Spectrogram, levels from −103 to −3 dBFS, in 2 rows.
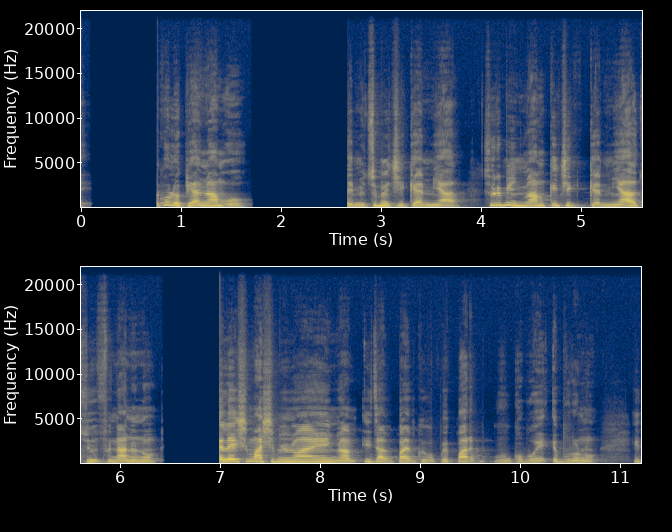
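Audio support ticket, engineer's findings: Clipped start after a pause: output device sleeps during silence and is slow to wake/relock, so the first 0.34 to 0.37 s after each gap is dropped. Speech resumes abruptly, missing onsets. 0.40–0.76 s after a 0.38 s pause, cut just before "kue le opia nyuam"; 2.29–2.66 s after a 0.66 s pause; 6.65–6.99 s after a 0.30 s pause.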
